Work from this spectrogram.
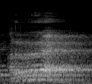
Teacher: र प्रकंपन हो रहा है, र लुढ़क रहा है तो लुंठित वर्ण हो गया।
